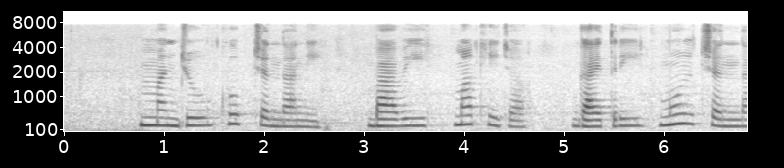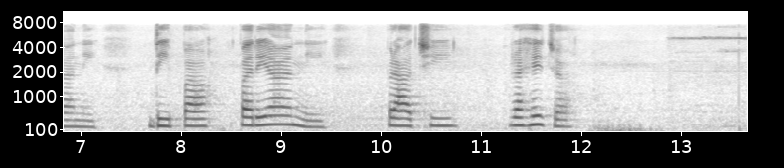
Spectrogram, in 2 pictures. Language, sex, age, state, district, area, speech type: Sindhi, female, 30-45, Maharashtra, Thane, urban, spontaneous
